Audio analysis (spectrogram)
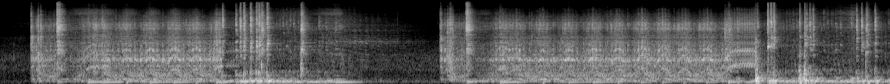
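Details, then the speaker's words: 1952 International L130 pickup (ex-snowplow doodlebug) stock engine, first run after years sitting, no muffler: loud raw open-pipe idle with a brief dip and quick catch, then steady firing after freeing stuck throttle and sanding points; normal idle. "Woohoo! I am psyched to hear this engine run in who knows how long. and actually idling nonetheless."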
